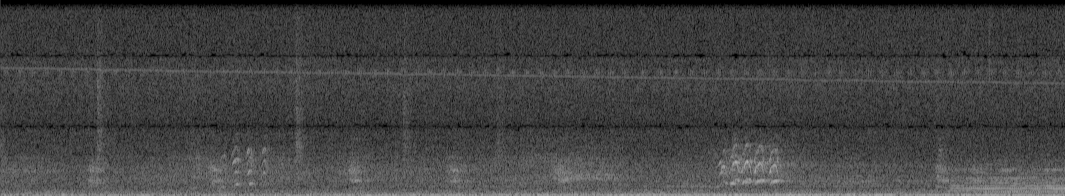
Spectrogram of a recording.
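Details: Nighttime coyote contact calls near Tucson: scattered short yips early on, then a wavering quavering cry and a longer steady tonal howl at the end, over constant low rumble.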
